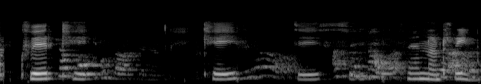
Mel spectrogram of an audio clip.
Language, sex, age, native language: Icelandic, male, 9, Icelandic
